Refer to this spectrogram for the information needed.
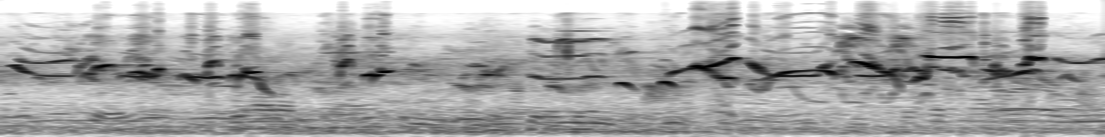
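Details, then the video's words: Kept Oriental magpie-robin in full song, a long run of varied whistles, harsh chattering notes and rapid slurred trills delivered almost without pause, over faint low background noise. "suara kicau burung Kacer"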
